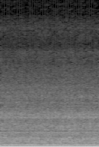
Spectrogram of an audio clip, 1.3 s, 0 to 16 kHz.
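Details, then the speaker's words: 1979 GMC Vandura G25 V8 running warm with a vacuum gauge attached: deep, heavy rumble that stumbles at one engine speed, like a couple of cylinders missing, and is fine past it. The vacuum gauge stays steady; the owner plans to adjust the timing and replace the plug wires. "It's almost like it's missing a couple cylinders, so we're going to adjust the timing. Then when it cools down, I'm going to change these wires out. But it's just that that speed."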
